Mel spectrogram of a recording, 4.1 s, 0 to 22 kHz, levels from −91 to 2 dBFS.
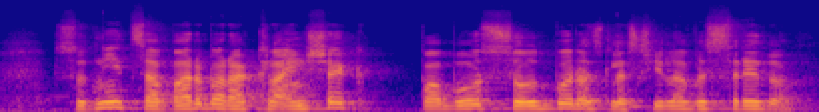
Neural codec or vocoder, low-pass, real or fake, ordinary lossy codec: vocoder, 44.1 kHz, 128 mel bands, Pupu-Vocoder; 19.8 kHz; fake; none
